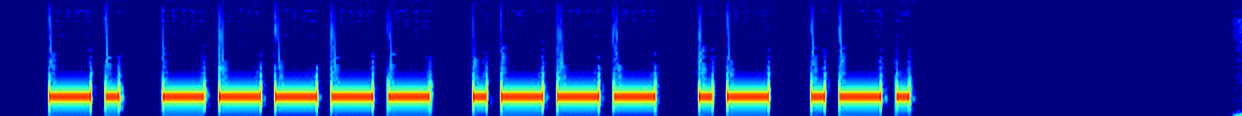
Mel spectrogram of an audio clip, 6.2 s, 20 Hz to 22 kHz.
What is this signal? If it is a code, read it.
Morse code, heard as a keyed tone, about 17 wpm, 700 Hz. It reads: N0JAR
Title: USA Callsign DE Callsign - 5 Characters - 17wpm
